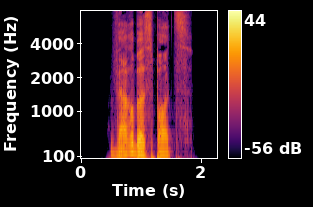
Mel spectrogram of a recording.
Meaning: plural of Werbespot
- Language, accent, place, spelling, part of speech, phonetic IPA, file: German, Germany, Berlin, Werbespots, noun, [ˈvɛʁbəˌspɔt͡s], De-Werbespots.ogg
